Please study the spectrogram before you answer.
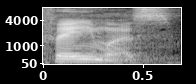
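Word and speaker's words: famous: তারপরে ফেমাস, আমরা বলতাম ফেমাস, কিন্তু এটা হবে ফেমাস। সাধারণত দেখুন, এই যে কনসোনেন্টের পরে এ থাকলে এটা রস্যই কারের মতো উচ্চারণ হবে। ফেমাস মানে বিখ্যাত।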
